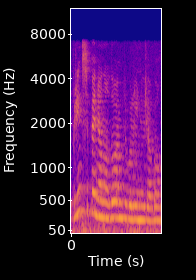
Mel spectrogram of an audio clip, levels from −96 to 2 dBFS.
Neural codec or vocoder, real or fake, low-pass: none; real; 7.2 kHz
